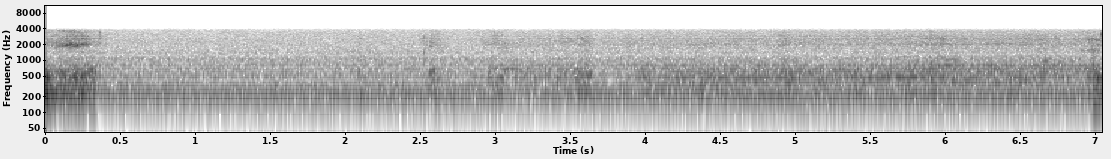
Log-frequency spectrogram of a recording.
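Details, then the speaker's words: 1962 Philharmonic tube console stereo, AM-only radio, on 1290 AM: a faint, hissy station under droning tones with audio oscillation and background squealing, caused by a defective section of the 3-section filter capacitor. "1290 coming in so weak you can't hardly hear it. It should be booming in."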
